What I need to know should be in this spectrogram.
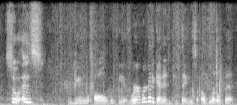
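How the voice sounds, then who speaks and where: A woman's voice: on the high side, sing-song, unhurried, warm tone, slight background noise. A woman hosting and running a tabletop role-playing game as game master, talking loosely with plenty of ums and uhs. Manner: loose, hesitant, many fillers.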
